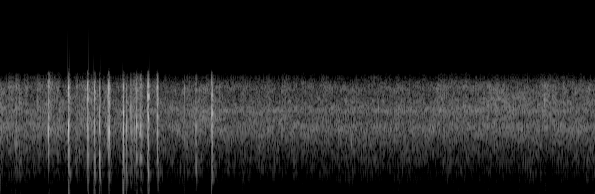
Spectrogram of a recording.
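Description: A quick run of light clicks and taps in the first second and a half, then a steady faint hiss.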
